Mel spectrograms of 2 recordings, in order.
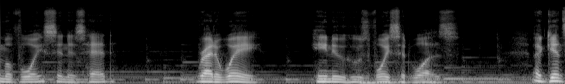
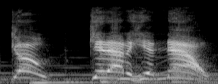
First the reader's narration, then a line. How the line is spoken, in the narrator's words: yelled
